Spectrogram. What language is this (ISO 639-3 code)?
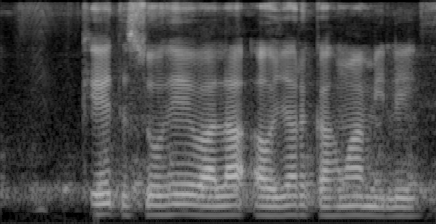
bho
